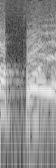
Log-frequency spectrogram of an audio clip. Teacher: E ainda é o ditongo oi, só que agora a base, a vogal é de timbre fechado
